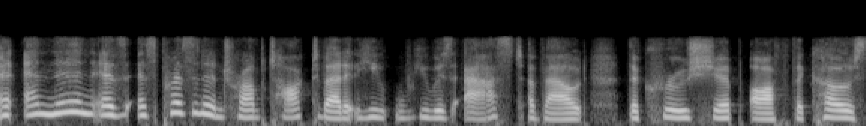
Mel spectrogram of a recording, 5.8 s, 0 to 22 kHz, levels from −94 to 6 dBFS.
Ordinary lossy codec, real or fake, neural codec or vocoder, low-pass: Opus, 64 kbps; fake; codec, 16 kHz in and 24 kHz out, 0.8 kbps, FocalCodec, streaming, 65536 codes; 7.2 kHz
